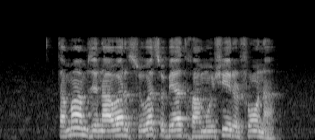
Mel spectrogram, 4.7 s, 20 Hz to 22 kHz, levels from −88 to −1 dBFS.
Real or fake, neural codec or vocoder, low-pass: real; none; 7.2 kHz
